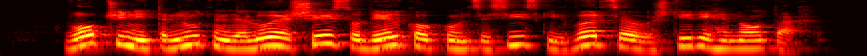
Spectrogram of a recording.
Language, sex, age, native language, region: Slovenian, male, 30-49, Slovenian, Drava region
